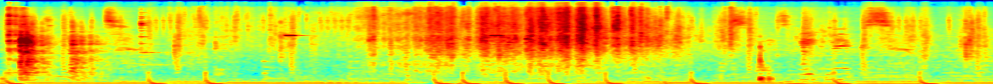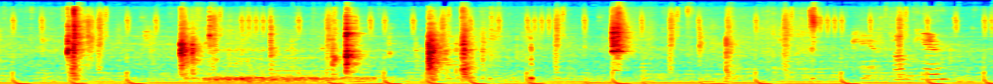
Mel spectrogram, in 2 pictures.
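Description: An egg and two other ingredients for an easy pumpkin spice recipe are stirred together in a bowl, with continuous scraping and clinking of a utensil against the dish under a speaking voice and background music.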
